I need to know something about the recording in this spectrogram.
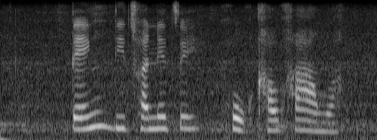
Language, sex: Tswana, female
